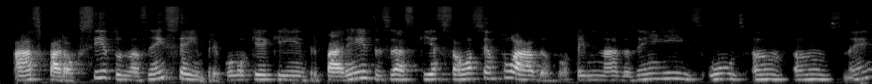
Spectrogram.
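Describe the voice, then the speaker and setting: A middle-aged woman with a Brazilian Portuguese accent, teaching an online class and explaining step by step, often checking in with a quick tag question. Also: a little high, fairly bright tone.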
